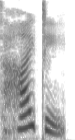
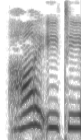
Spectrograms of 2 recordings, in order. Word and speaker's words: Haiti: used to show that the second vowel is pronounced separately as in the word naive in english this rule for the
